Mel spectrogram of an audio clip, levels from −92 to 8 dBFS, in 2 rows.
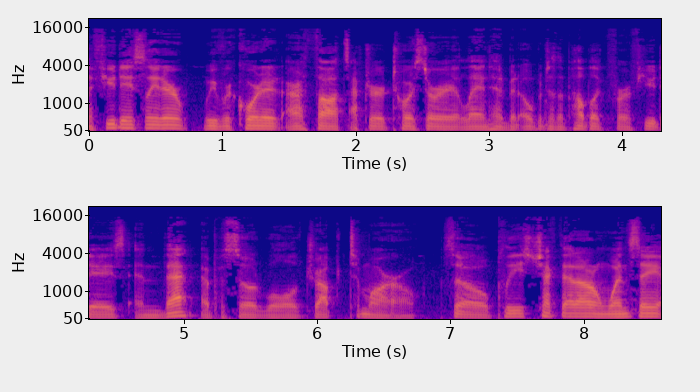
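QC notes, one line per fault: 1.95–2.01 s, damaged data in a compressed stream: right after "we recorded our thoughts" a brief glitch replaces the speech, as the decoder misreads corrupted frames and loses sync before finding the next frame header.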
